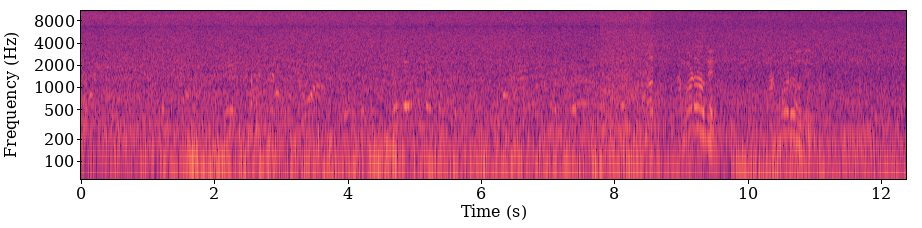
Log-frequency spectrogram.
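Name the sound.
waterfall on the Wayanad ghat road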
